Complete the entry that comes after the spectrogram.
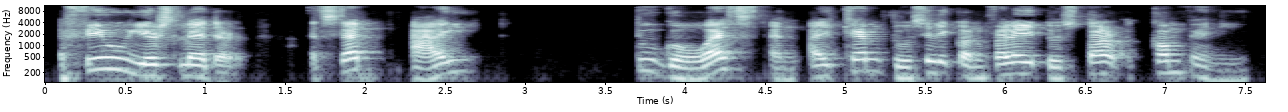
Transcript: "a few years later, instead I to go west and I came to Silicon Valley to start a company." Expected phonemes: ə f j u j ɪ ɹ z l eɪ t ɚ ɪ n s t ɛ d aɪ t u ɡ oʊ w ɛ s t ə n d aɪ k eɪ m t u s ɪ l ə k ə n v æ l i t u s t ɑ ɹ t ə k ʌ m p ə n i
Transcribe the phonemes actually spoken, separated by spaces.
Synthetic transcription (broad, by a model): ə f j u j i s l eɪ t ɚ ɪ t s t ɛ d aɪ t u ɡ oʊ w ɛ s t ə n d aɪ k eɪ m t u s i l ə k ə n f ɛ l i t u s t ɑ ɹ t ə k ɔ m p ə n i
